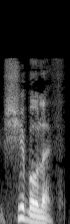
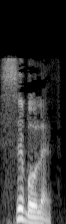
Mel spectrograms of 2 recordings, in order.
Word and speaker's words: Shibboleth: If he said, Nay, then said they unto him, Say Shibboleth. And he said, Sibboleth, for he could not frame to pronounce it right.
